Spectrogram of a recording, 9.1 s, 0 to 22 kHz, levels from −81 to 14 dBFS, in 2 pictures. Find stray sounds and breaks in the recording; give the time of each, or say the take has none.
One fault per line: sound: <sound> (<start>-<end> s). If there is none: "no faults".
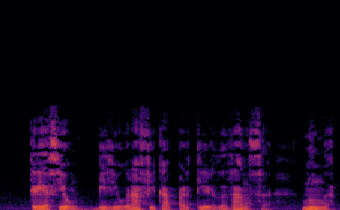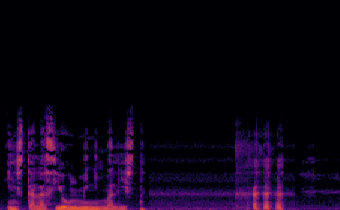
sound: laugh (7.7-8.3 s)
